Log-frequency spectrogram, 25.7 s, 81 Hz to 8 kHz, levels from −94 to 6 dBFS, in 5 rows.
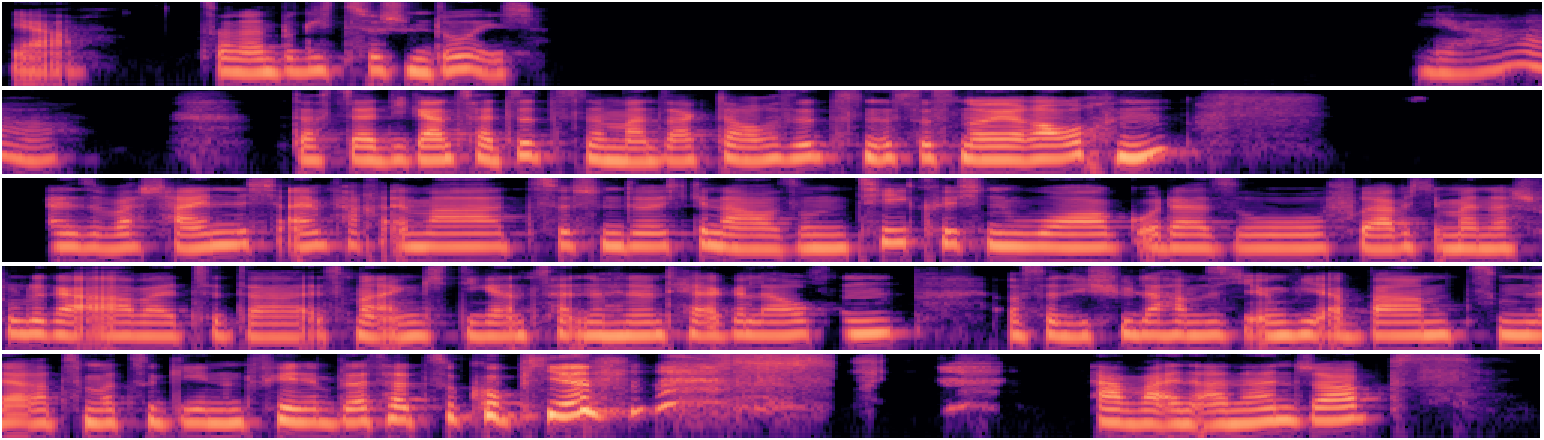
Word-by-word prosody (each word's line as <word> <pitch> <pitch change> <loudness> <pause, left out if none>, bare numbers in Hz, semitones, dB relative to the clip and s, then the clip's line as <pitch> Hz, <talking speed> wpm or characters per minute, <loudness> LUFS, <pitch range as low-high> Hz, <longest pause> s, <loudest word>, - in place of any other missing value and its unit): ja, 60 0 -6 0.4
sondern 180 -1 -1
wirklich 190 +1 -5
zwischendurch. 190 -3 -3 2.9
Ja, 185 +2 -9 0.7
dass 185 0 -3
der 185 0 +3
die 180 +1 -4
ganze 185 +1 +5
Zeit 185 -2 0
sitzt, 225 -2 -1
wenn 185 -2 +1
man 170 0 +1
sagt 175 0 -3
da 195 - +2
auch 180 - 0
sitzen 205 +1 -1
ist 205 +1 -3
das 205 +1 -1
neue 185 -1 +6
Rauchen. 220 +7 +4 1.4
Also, 190 -2 -3
wahrscheinlich 190 +4 0
einfach 210 +1 -2
immer 195 0 -1
zwischendurch, 200 -1 -3
genau, 180 -5 0
so 180 +1 -7
'n 180 0 -2
Teeküchen-walk 200 -5 0
oder 185 -1 -1
so. 180 0 -5
Früher 180 -1 -2
habe 175 +1 +1
ich 180 - -12
immer 180 0 -1
in 175 - -2
der 180 - -3
Schule 205 +2 -2
gearbeitet, 185 -1 -1
da 175 0 -3
ist 195 - -8
man 180 - +2
eigentlich 185 +1 -4
die 185 - -5
ganze 180 +1 -3
Zeit 190 0 -2
nur 190 - +1
hin 185 0 +1
und 195 +2 -5
her 190 - 0
gelaufen, 200 +2 -2 0.3
außer 190 0 -4
die 180 0 -3
Schüler 195 +1 -2
haben 190 0 -2
sich 190 - -6
irgendwie 190 +1 0
erbarmt, 190 +2 -1
zum 195 -1 -3
Lehrerzimmer 190 0 -1
zu 195 +1 -5
gehen 195 0 -3
und 195 0 -3
fehlende 200 -3 +3
Blätter 210 +3 +2
zu 245 +3 -3
kopieren. 290 +5 +9 1.6
Aber 190 -2 +4
in 185 - +1
anderen 195 +5 +2
Jobs 225 +2 0
190 Hz, 170 wpm, -21 LUFS, 185-205 Hz, 2.9 s, kopieren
